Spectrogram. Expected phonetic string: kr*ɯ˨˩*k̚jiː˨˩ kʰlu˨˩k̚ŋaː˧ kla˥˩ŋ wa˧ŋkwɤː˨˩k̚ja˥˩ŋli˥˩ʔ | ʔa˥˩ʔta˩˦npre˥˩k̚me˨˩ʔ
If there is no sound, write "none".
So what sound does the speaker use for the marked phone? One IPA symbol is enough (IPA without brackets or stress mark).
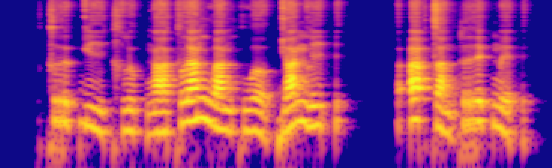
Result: ɯ˥˩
